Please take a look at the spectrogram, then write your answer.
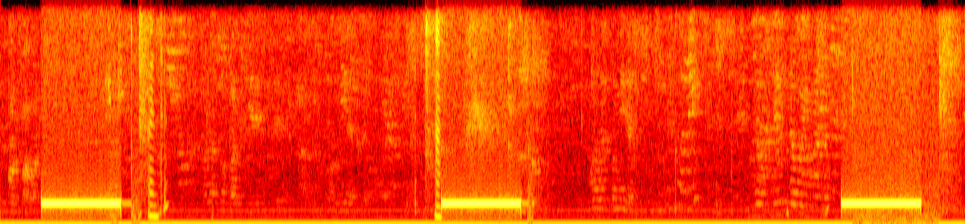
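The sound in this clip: Ringing tones of a telephone call placed to a base that goes unanswered: three steady, single-pitched tones about a second long, repeating at even intervals over a constant low hum and muffled background voices.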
